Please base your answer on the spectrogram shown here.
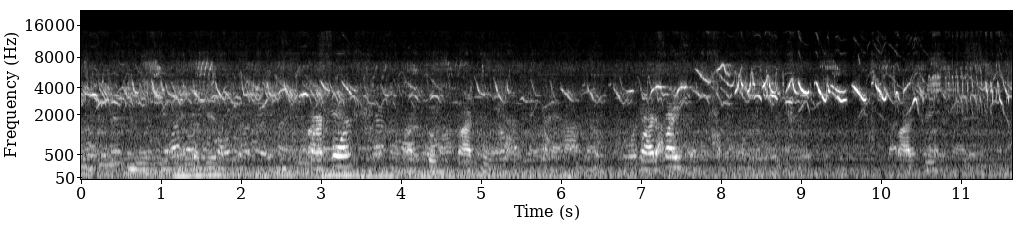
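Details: Towa towa birds singing in a race at Craig bridge bird ground, Guyana, 2022: rapid high twittering and warbled phrases, dense and overlapping, with background crowd noise and low rumble.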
